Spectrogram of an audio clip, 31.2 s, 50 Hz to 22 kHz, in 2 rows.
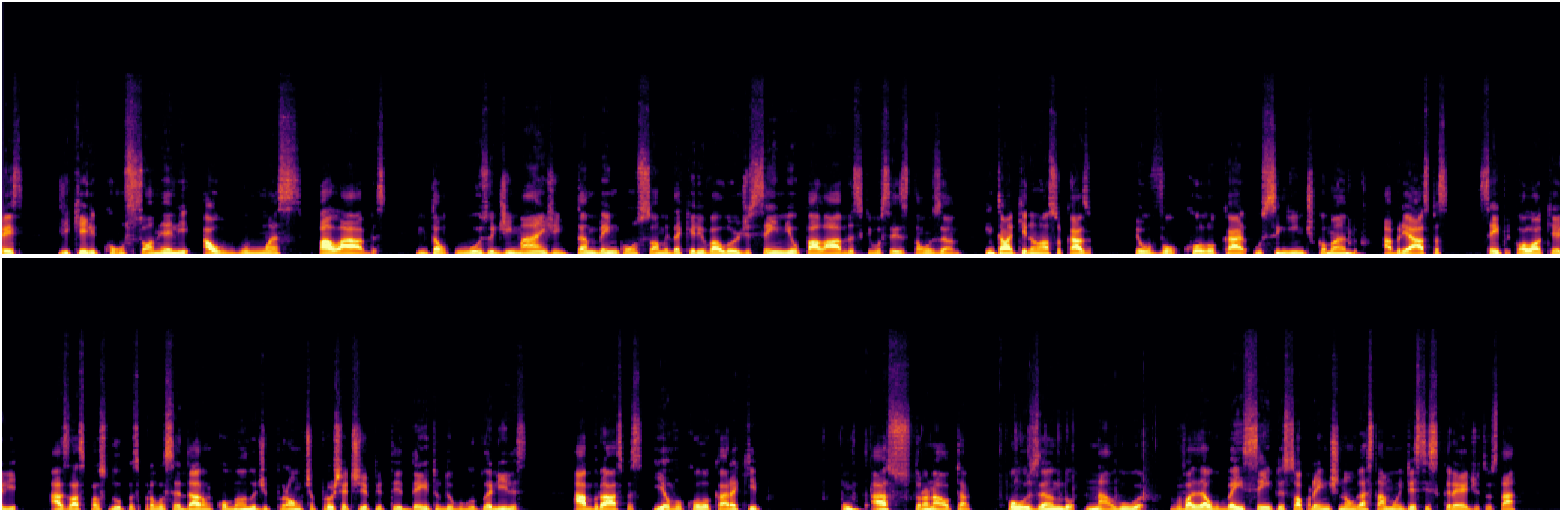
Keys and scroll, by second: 10.5 shift+`, 13.4 shift+`, 23.7-27.0 typing.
